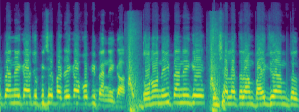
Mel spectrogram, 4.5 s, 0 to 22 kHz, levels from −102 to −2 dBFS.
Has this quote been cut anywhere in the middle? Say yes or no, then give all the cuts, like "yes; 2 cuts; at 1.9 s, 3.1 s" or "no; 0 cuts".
yes; 2 cuts; at 2.0 s, 3.1 s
